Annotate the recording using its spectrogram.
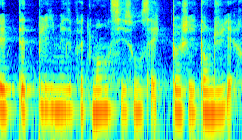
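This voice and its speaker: A soft-spoken, somewhat breathy delivery at a fairly slow pace. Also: woman. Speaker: vlogger, student. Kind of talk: casual vlog talk to camera.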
